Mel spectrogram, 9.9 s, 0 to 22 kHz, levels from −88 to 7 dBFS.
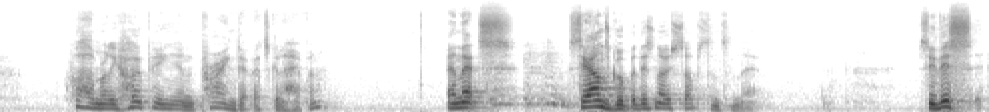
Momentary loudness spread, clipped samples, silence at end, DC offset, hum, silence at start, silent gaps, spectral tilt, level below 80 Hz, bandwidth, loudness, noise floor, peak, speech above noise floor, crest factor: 22 LU; under 0.1%; 0.1 s; under 0.1%; none; 0.75 s; none; -6 dB/octave; -64 dBFS; 17.5 kHz; -28 LUFS; -71 dBFS; -12 dBFS; 42 dB; 20 dB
